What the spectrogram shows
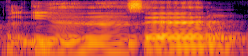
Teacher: സാക്കിനത്തായ നൂനും ശേഷം സീനും വന്നു. ഇഖ്ഫ ഹഖീഖി നൽകി നൂനിനെ മണിച്ചുച്ചരിക്കണം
